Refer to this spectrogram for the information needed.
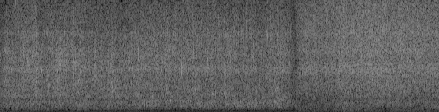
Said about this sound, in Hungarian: Folyóként hömpölygött a víz a délutáni felhőszakadás után Sajókápolnán. Kerteket, házakat öntött el az ár.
